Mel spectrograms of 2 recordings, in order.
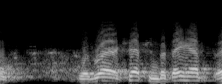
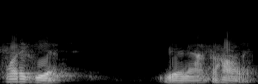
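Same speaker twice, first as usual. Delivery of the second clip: quiet awe; 9 semitones lower, 7 dB quieter than usual. Real, not acted. Repeating the revelation quietly.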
